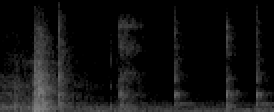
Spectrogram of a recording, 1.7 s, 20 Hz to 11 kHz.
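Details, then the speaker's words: 2017 Honda MSX 125 (Grom), 2,773 miles, fresh battery, ignition on, right indicator stuck on: sharp irregular relay clicks, about five in under two seconds, uneven spacing and strength; abnormal flasher relay clicking. "the hell was that noise the relay did not sound good then left indicator does work the right one stays on so we've got an issue there"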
